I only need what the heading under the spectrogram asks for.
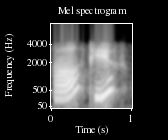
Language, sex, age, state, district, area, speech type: Kashmiri, female, 18-30, Jammu and Kashmir, Shopian, rural, conversation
